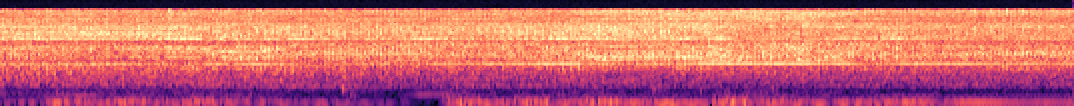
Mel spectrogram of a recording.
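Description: Oster electric hair clippers running with a steady hum as they shave long hair off close to the scalp. The hum breaks off briefly about one and a half seconds in.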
